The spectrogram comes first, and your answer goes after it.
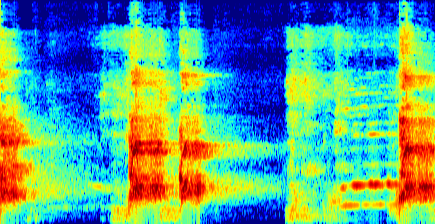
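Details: Pet Golden Retriever barking: a few sharp, harmonic barks spaced irregularly, with a longer whining tone near the end, mixed with people talking in Marathi in the background.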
